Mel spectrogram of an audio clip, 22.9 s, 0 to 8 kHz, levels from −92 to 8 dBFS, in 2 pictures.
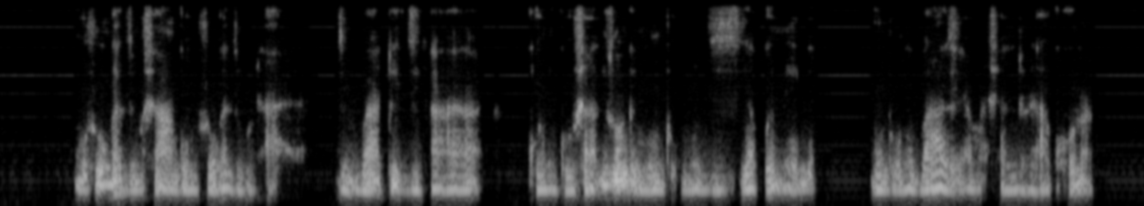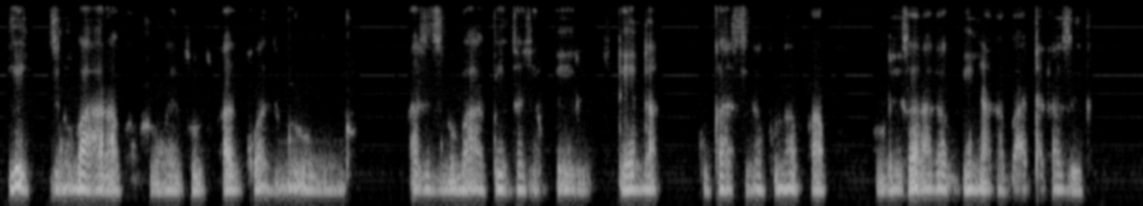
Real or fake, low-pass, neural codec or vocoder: fake; 7.2 kHz; vocoder, 22.05 kHz, 80 mel bands, HiFi-GAN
